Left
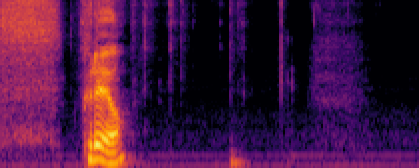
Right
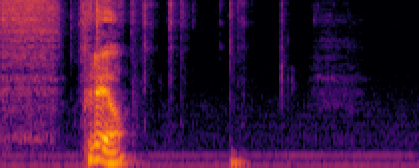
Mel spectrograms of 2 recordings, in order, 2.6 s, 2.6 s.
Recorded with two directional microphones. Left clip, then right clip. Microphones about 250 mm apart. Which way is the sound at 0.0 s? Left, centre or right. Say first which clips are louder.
Left 6 dB; left.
